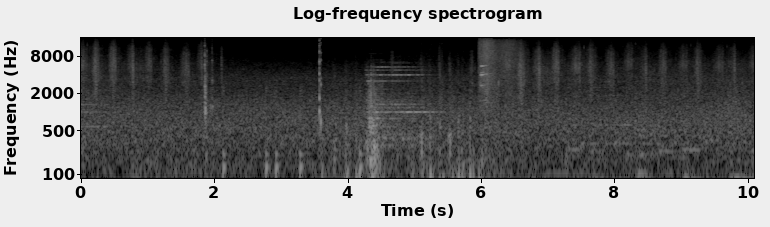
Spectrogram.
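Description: Light footsteps patter steadily over dry ground.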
